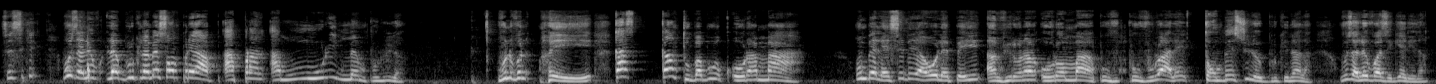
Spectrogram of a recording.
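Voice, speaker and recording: A man giving excitable, emphatic political commentary on a live stream. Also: high-pitched, fairly quick, breathy edge.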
